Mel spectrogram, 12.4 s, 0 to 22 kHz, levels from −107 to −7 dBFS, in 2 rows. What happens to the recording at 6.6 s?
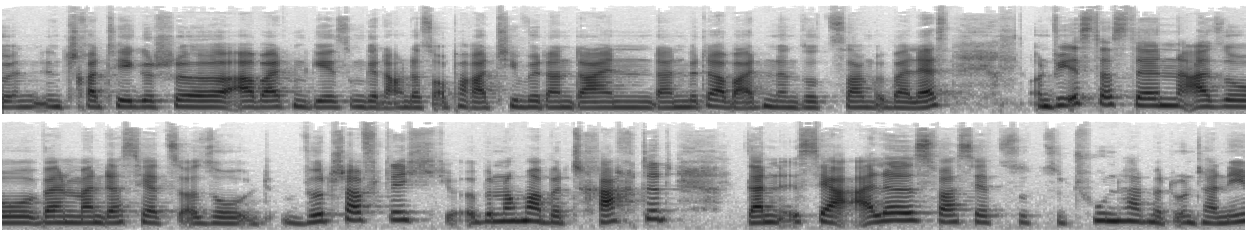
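Nothing goes wrong at 6.6 s; the speech there plays through intact, with no dropout, click, distortion or other audible fault.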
